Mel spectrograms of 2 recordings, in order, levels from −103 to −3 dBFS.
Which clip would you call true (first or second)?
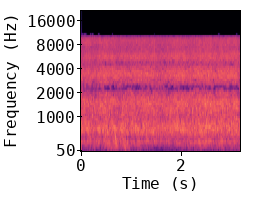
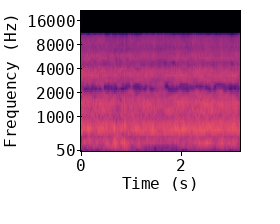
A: first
